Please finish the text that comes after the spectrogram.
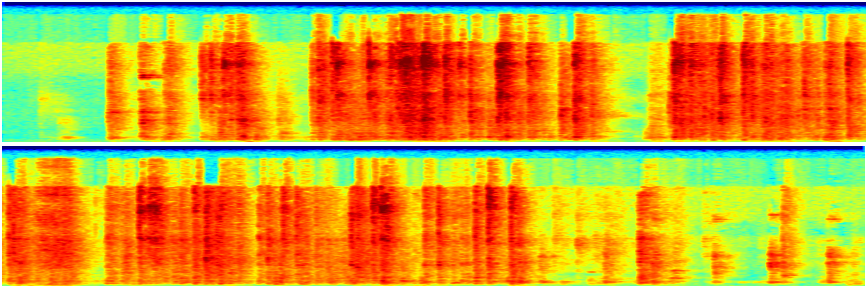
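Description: A Big Shot die-cutting machine cranks a die and template through its rollers, giving a steady ratcheting, clicking mechanical run with brief pauses, close and fairly loud with no talk.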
